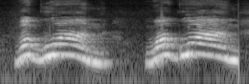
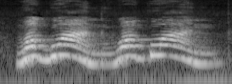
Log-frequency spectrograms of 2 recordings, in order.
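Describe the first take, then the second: First: Shrill high yelled greeting; retold yell. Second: High yelled greeting, a bit less full; retold yell. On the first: Jamaican flatmate yelling at the narrator, loud and high. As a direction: bellow it across the flat. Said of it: "elle commence à crier". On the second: Flatmate keeps yelling at the narrator, high and loud. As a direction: shout it again, slightly worn. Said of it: "qu'elle criait H vingt-quatre".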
